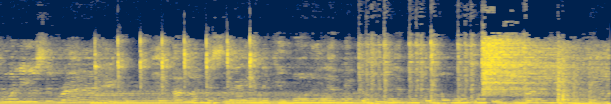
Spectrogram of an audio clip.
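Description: A drum kit played along to a recorded song with bass guitar and guitar: steady drum and cymbal strokes over a moving bass line, with a bright cymbal wash about five seconds in.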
